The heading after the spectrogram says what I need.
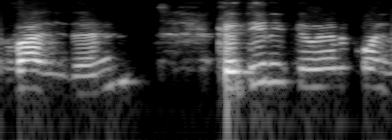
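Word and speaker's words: Walden: Por otra parte, va a escribir otro texto que en alemán se pronuncia Valden, que tiene que ver con la presencia y su exilio y aislamiento y reclusión en el bosque.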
